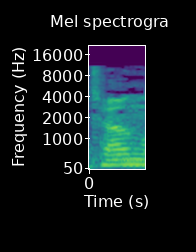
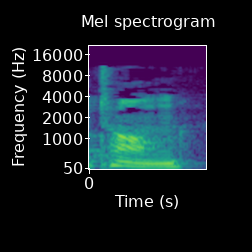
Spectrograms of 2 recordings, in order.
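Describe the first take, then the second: First: "Tongue" rhyming with "sung"; short u in tongue. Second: "tong" rhyming with "song"; o vowel in tong. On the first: Host quizzes friends on tongue or tong, uh-vowel "Tongue". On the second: Host quizzes friends on tongue or tong, o-vowel "tong". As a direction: say "tong" with a short o. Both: Shown as a demonstration.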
